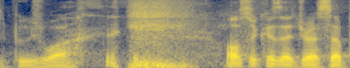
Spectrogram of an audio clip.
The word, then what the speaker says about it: Bourgeois: business after hours uh people call me bougie cuz they can't really pronounce boua also cuz I dress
